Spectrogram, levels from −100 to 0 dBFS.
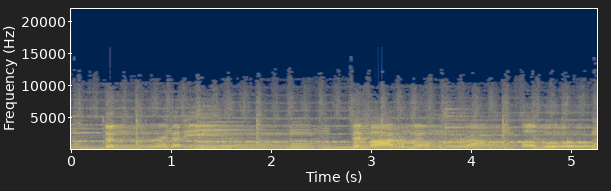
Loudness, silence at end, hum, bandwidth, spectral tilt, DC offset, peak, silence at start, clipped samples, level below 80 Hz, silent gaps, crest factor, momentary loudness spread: -19 LUFS; 0 s; none; 12.5 kHz; -3 dB/octave; under 0.1%; -2 dBFS; 0 s; under 0.1%; -50 dBFS; none; 18 dB; 9 LU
